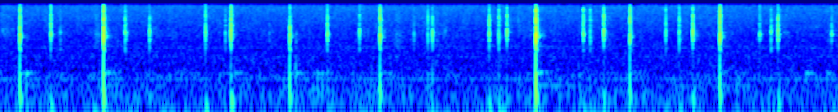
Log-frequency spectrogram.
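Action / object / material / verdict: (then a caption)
tap / aluminum drink can tapped and scratched with fingernails / aluminum / none. Fingernails tap and scratch along the side of a hollow pink aluminum soda can held in the hand. Quiet, irregular dry clicks with short bright ticks die away almost instantly, with soft scratching between them.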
